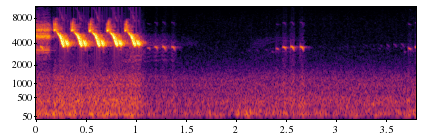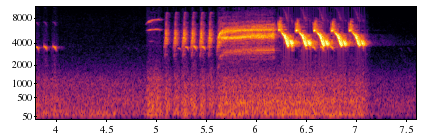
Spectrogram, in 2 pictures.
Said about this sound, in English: There it is, the first song of the day, and maybe the last cricket of the night.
